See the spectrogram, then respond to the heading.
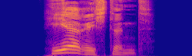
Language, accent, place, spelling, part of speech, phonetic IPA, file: German, Germany, Berlin, herrichtend, verb, [ˈheːɐ̯ˌʁɪçtn̩t], De-herrichtend.ogg
- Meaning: present participle of herrichten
